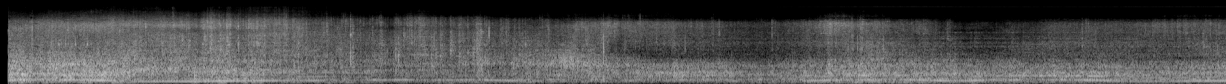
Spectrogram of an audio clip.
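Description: Citroën DS3's engine revving up and down repeatedly as the car slides in circles on loose gravel, over a steady hiss of tyres spraying gravel.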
